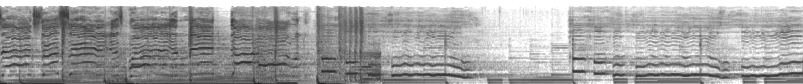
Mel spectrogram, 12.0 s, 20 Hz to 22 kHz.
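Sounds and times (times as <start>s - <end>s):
deep bass and drums: 0.0s - 5.7s
man singing pop song: 0.0s - 7.7s, 8.5s - 12.0s.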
